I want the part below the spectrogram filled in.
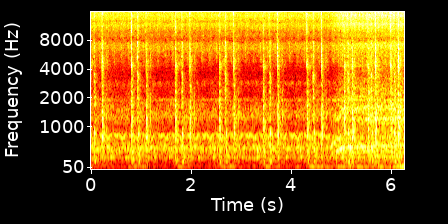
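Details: Kenmore 385-19550 sewing machine after repair of twisted part leaning on the shaft, speed adjustment screw set at center: light even ticking about three per second, no rubbing or knocking; running normally.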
